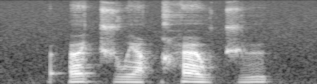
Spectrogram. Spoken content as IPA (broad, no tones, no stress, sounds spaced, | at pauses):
ʔ ɐ t͡ʃ w e qʰ ɨ w t͡ʃ ʉ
